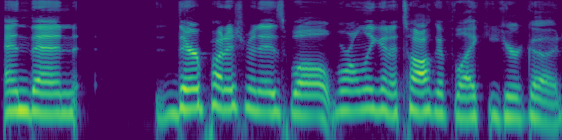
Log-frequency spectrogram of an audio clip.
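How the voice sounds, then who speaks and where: In an American accent and a normal speaking voice, a woman with a fairly high pitch talks at a moderate pace, recorded dry and close with no echo. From US, upstate New York (518 area). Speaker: podcast co-host. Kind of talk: casual chat. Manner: laughs often.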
